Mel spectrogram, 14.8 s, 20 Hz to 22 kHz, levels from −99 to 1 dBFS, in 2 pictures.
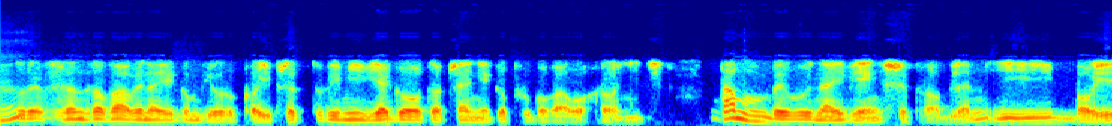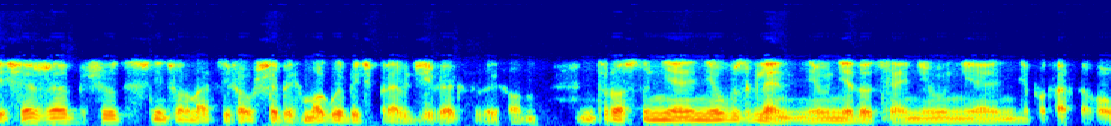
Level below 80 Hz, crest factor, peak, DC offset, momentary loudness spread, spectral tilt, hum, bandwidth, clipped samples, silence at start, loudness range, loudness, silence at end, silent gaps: -64 dBFS; 20 dB; -4 dBFS; under 0.1%; 10 LU; -8.5 dB/octave; none; 4 kHz; under 0.1%; 0 s; 3 LU; -25 LUFS; 0 s; none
